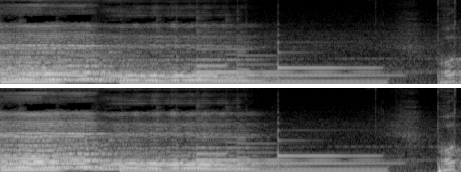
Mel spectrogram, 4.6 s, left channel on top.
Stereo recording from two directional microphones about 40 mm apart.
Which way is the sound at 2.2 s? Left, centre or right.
Centre.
